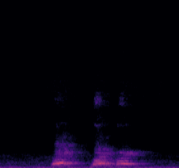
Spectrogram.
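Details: Female AKC champion Cane Corso puppy Charme during morning obedience training, giving two short, mid-pitched barks about half a second apart between spoken commands of praise and "sit". Steady low rumble underneath.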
